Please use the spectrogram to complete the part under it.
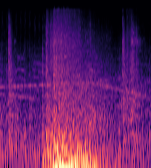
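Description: A helicopter explodes overhead.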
